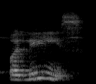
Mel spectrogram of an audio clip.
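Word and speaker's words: police: से देखना है क्योंकि यहां पे हम बोलते हुए साउंड उ का यूज करते हैं लेकिन यहां पे उ साउंड का यूज नहीं होगा यहां पे यूज होगा साउंड का पलिस यहां पे पलिस जो यहां प स्वर साउंड का यूज हो रहा है स्वर साउंड जो कि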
